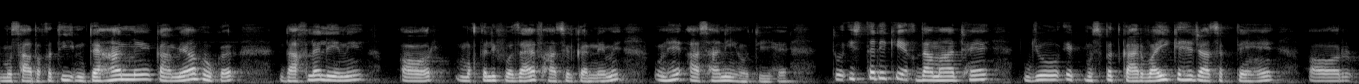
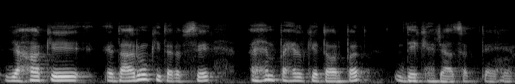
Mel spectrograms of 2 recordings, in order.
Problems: none marked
